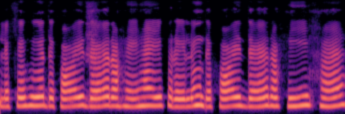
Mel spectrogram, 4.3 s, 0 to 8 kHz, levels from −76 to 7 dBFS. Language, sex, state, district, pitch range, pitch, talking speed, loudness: Hindi, female, Bihar, Gaya, 210-230 Hz, 220 Hz, 165 wpm, -15 LUFS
